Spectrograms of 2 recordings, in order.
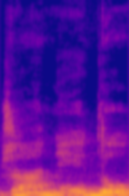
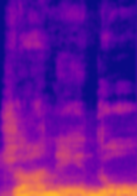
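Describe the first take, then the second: Both takes have the same delivery.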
